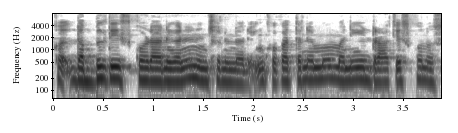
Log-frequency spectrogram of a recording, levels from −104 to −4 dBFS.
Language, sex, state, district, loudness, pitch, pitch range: Telugu, female, Andhra Pradesh, Guntur, -26 LUFS, 170 Hz, 165-180 Hz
